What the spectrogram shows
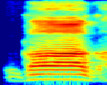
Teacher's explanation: ঘোষের সময় কাঁপে হচ্ছে স্বরতন্ত্রী, অর্থাৎ কণ্ঠস্বর।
